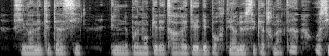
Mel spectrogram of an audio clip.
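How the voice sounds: What we hear is a natural reading voice.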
